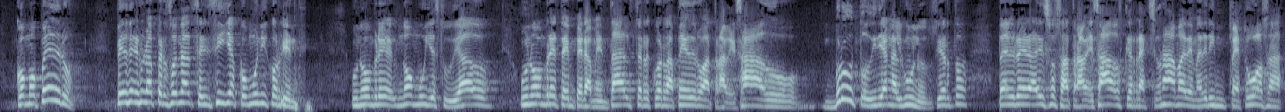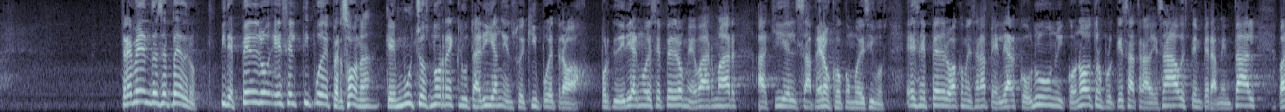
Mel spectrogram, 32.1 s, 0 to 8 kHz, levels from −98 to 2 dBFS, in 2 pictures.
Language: Spanish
